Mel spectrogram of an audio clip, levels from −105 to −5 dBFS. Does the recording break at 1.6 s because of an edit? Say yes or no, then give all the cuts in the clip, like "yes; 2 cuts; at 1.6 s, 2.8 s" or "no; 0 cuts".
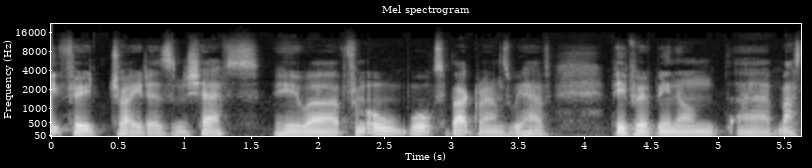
no; 0 cuts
